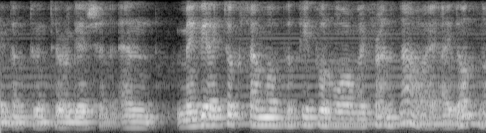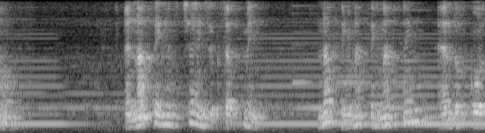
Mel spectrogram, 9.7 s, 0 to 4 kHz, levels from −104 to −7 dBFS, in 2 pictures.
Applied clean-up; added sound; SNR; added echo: none; Bowed string instrument; 13 dB; reverberation time 0.2 s.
